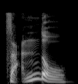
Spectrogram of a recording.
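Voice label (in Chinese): "战斗", Chinese; HSK6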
